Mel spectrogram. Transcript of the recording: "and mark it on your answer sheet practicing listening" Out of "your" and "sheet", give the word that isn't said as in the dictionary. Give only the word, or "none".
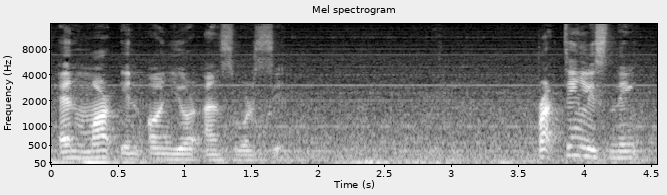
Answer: sheet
